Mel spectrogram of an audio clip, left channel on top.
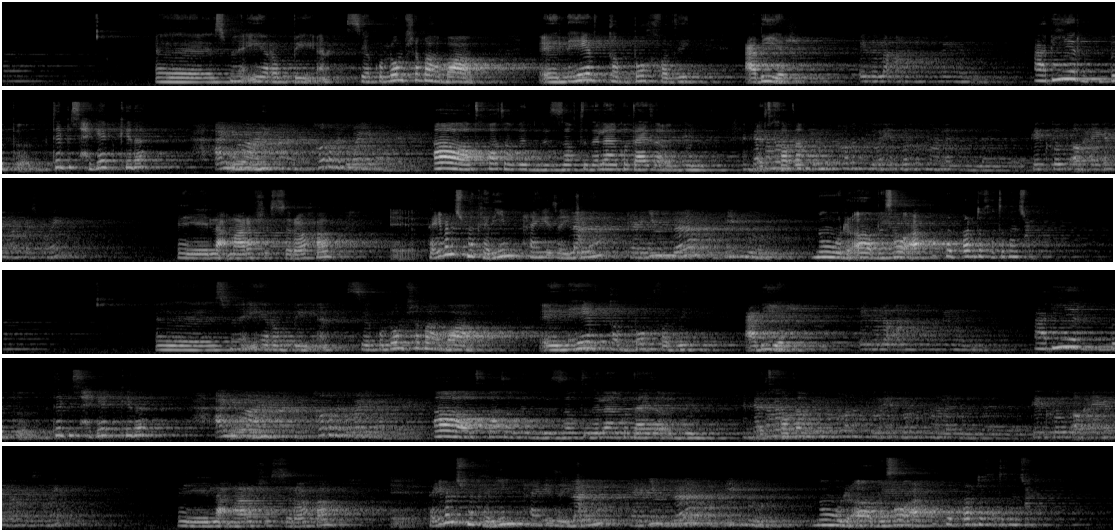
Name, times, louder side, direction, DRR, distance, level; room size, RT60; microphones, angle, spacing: voice 1, 1.5-4.8 5.4-7.0 7.4-8.1 10.3-12.6 13.4-13.8 15.4-18.2 18.7-19.0 24.0-25.7 26.1-28.3 30.4-32.5, left 2 dB, 60° left, 5 dB, 0.8 m, -30 dB
voice 2, 2.8-3.1 8.6-9.8 13.0-15.3 18.5-22.9 27.9-28.2 28.5-30.0 31.0-31.6 32.5-32.6, left 1 dB, 35° left, -5 dB, 2.5 m, -37 dB
24.0 x 9.0 x 2.6 m, 2.5 s
head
